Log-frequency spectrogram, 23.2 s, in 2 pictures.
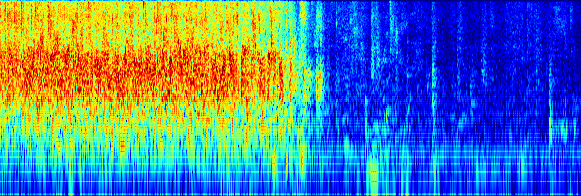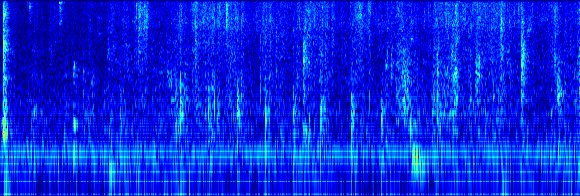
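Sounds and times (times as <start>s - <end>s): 
audience applause welcoming a speaker: 0.0s - 6.6s.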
